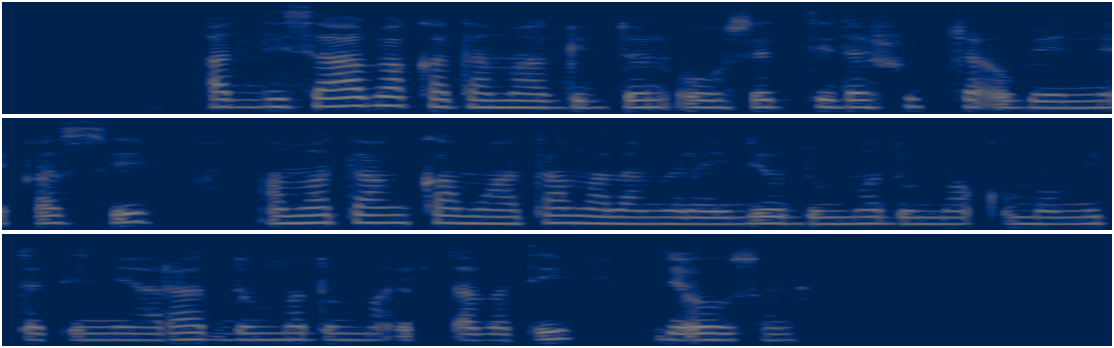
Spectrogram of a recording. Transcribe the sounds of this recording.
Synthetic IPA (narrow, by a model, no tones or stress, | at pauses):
ʔɐd̪ːɪsaːbɐkɐt̪ɐmaːɡɪd̪ːɔno̞ːsɛt̪ːɪd̪ɐʃʊt͡ʃːɐ̰ʔɔ̰ɡeːnːɛkʼɐsːɪ | ʔɐmɐt̪ɐŋkːɐmaːt̪ɐmɐlɐmɛɾɐjd̪ɪjɔd̪ʊmːɐd̪ʊmːɐkʼʊmɔmɪt̪ːɐt̪ɪnːɛhɐɾɐd̪ʊmːɐd̪ʊmːɐ̰ʔɪ̰ɾt̪ʼːɐbɐt̪ɪ | d̪ɛʔo̞ːsɔnɐ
